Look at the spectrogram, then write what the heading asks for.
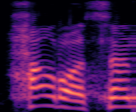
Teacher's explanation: حرسن میں ہا کی ادائیگی کلیئر، حلق کے درمیان والے حصے سے، ہا پر زبر، را پر زبر، را پر زبر آنے کی وجہ سے را پر ہو جائے گا، اور سین پر 2 زبر کی تنوین ہے، تنوین کے بعد آ گئے شین، اور اس لیے نون سائن تنوین کے بعد حرف اخفا میں سے شین ہے تو اخفا کریں گے، ایک الف کا غنہ کریں گے۔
